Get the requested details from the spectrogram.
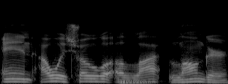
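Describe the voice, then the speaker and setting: Medium in pitch with ordinary variation, the man talks normally. He has an unremarkable speaking voice. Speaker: vlogger. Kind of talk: casual vlog monologue. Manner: casual with many fillers.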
